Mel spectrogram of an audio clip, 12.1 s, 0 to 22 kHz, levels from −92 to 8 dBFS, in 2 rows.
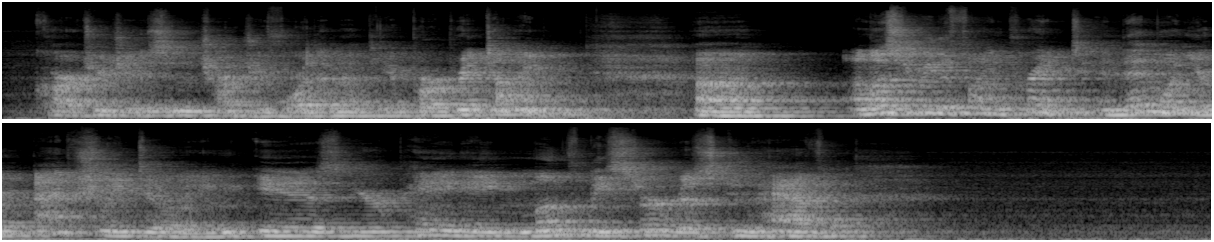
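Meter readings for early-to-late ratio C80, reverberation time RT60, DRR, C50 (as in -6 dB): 4.5 dB, 1.2 s, -7.0 dB, 1.5 dB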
